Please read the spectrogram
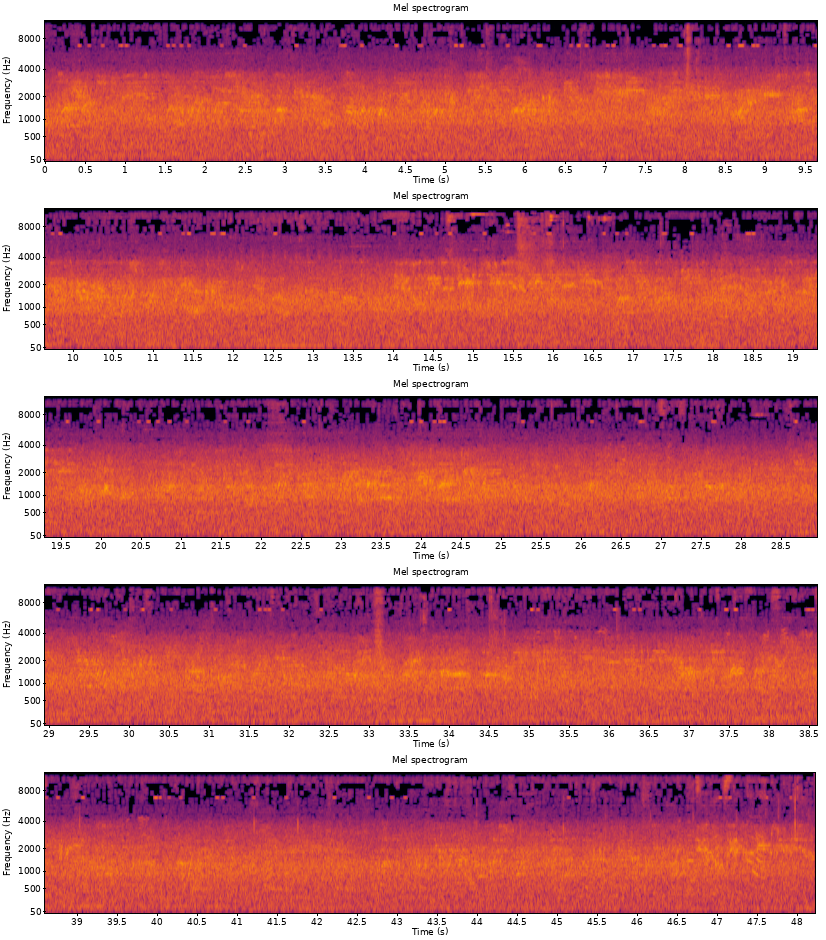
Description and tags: I am standing at the monument of spacetravel in Moskau. Sombody in the distance is making some announcement. I have no idea what he is talking about.
announcement, binaural-recording, city, far-away, field-recording, loudspeaker, people, street, town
